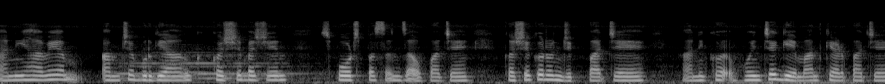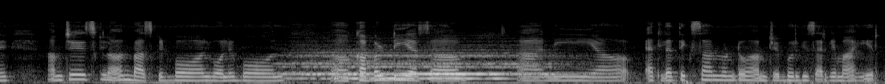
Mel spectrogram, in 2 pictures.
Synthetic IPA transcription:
aniɦãʋẽ | amt͡ɕjabuɾɡjãŋkkːəɕẽbʱaɕen | spoɾʈspəsə̰nd͡za̰wpat͡ɕẽ | kəɕẽkəɾuːnd͡ʑik̚pat͡ɕẽ | anikə̰ɦõjɲt͡ɕẽɡemãnt̪kʰɛɽpat͡ɕẽ | a̰mt͡ɕẽt͡sklə̰nbaskeʈ̚bɔlʋɔlibɔl | kabəɖiasa | ani | ɛ̰t̪leʈ̪iksanm̤əɳt̪õa̰mt͡ɕebʱuɾɡisa̰ɾkʰema̰ɦḭːɾ

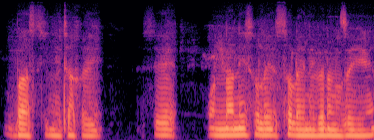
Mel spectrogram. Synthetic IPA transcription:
basinitʰakʰaj | se | ɔnːanisɔlsalajnɯɡɯnaŋzaje

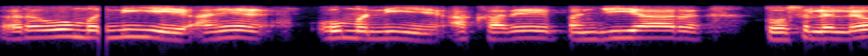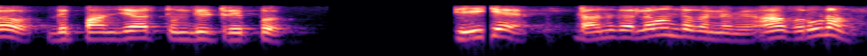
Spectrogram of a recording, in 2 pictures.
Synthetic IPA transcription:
kəɾoːmənːiːeːa̰ɦẽːoːmənːiːeːʔa̰ːkʰaːd̪eːpəɲd͡ʒiːjaːɾt̪oːsleːleoːd̪eːpə̃ɲd͡ʒjaːɾt̪ʊ̃nd̪iːʈɾɪp | ʈʰiːkɦɛːɖənkəɾleːõnd̪aːkənːẽːmẽːʔãːkəɾuːɽãː

